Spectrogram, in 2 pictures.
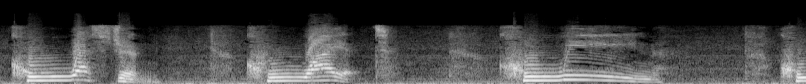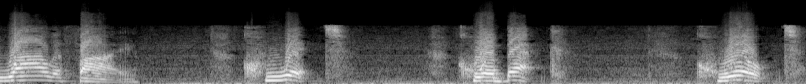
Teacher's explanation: How are Q sounds related? Well, Q sounds are made with the K sound, k, k, and the W sound, w, put together.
